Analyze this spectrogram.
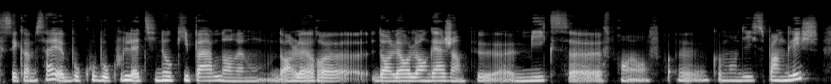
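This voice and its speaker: A woman's voice: medium pitch, a little mellow. Chatty French-speaking woman guest. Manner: chatty, many fillers and restarts, laughs easily. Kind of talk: casual conversational interview.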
